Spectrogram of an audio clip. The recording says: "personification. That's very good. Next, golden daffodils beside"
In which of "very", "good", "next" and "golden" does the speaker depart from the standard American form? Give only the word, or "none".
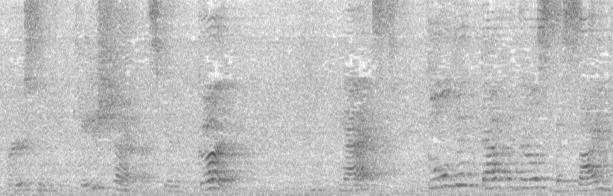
very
